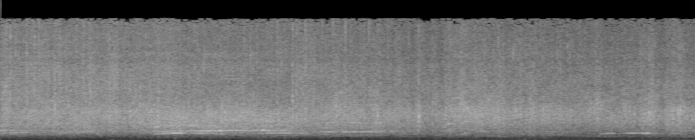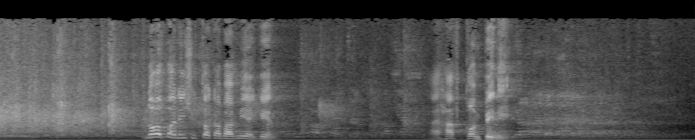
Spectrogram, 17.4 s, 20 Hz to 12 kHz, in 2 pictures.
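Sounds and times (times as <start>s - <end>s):
large crowd applause and clapping: 0.0s - 11.3s
faint voices and cheers: 1.8s - 6.4s, 7.4s - 9.2s
speech: 10.6s - 12.2s, 14.1s - 15.2s
laughter: 15.1s - 17.0s.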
